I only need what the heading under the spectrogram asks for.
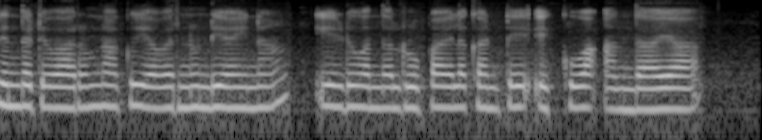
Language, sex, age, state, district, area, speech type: Telugu, female, 45-60, Andhra Pradesh, Kakinada, rural, read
